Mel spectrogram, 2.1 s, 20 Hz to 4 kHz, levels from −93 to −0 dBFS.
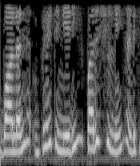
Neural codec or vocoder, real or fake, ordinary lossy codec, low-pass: none; real; none; 3.6 kHz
